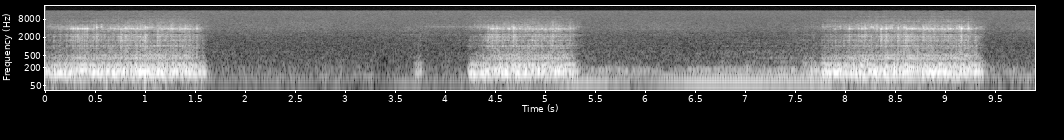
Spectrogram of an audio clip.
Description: More serious snores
